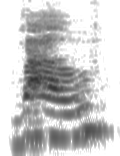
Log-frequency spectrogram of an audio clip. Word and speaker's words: vav: Though, in most scholars say that's actually pronounced vav.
